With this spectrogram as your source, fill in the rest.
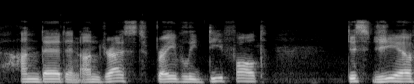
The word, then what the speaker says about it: Disgaea: Best Handheld Game, we've got Akiba's Trip, Undead and Undressed, Bravely Default, Disgaea 4, A Promise Revisited, Pokemon Omega Ruby and Alpha Sapphire, and Pokemon! Super Smash Bros. For the Nintendo 3DS. It's Disgaea.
